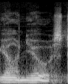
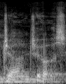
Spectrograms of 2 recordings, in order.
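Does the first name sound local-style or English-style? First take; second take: local-style; English-style. First: The first name has the local, Jadro-like vowel. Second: The first name has the usual English vowel. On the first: This is how others tend to say the name. The speaker calls it wrong. "like people like to pronounce my name" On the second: This is the speaker's own form of the name. The speaker calls it right. "instead of"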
